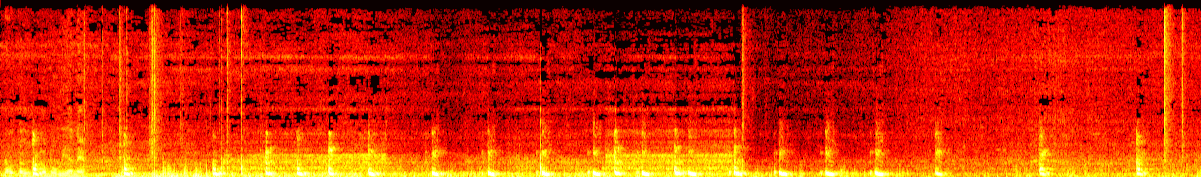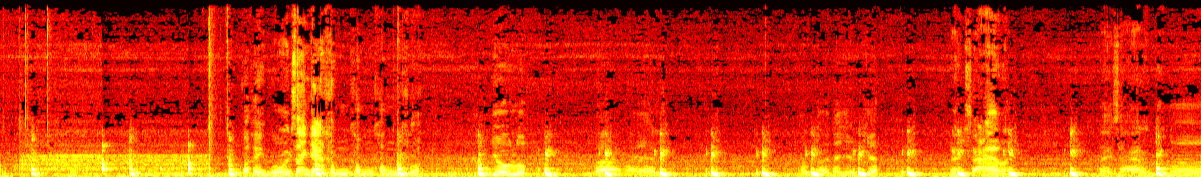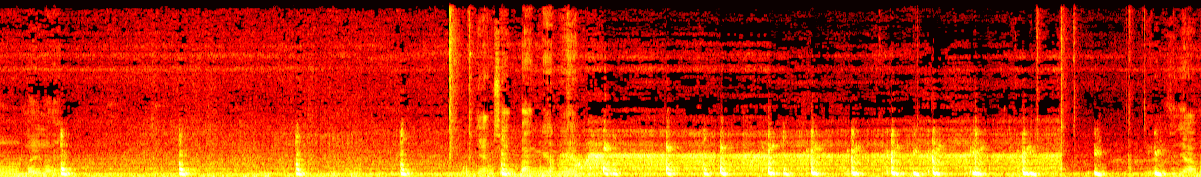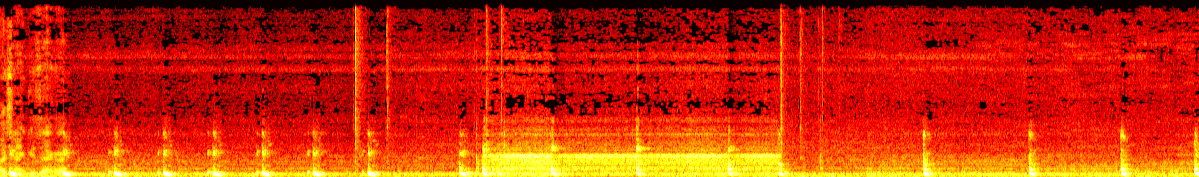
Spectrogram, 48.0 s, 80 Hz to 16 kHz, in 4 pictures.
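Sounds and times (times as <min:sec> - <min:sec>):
tape hiss: 0:00.0 - 0:48.0
recorded bird call: 0:02.1 - 0:11.6, 0:12.2 - 0:24.8, 0:26.9 - 0:27.3, 0:28.8 - 0:43.9.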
